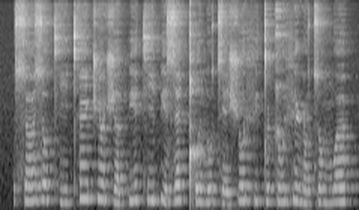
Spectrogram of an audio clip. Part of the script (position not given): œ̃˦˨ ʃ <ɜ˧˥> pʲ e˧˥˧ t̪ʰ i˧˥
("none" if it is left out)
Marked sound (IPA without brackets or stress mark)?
ɜ˩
